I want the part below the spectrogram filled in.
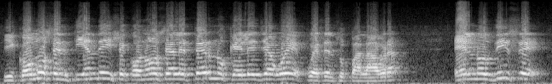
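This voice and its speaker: A man's voice: very high-pitched, normal speed, sharp tone. A man preaching a sermon, emphatic, asking rhetorical questions and repeating his points. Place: congregation hall. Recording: echoey room.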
